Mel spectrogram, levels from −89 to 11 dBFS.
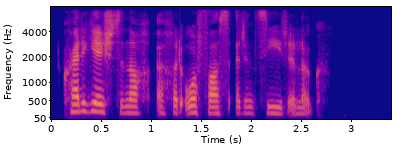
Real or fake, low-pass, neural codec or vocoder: fake; 7.2 kHz; codec, 16 kHz, 1 kbps, X-Codec, WavLM features, trained on Multilingual LibriSpeech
